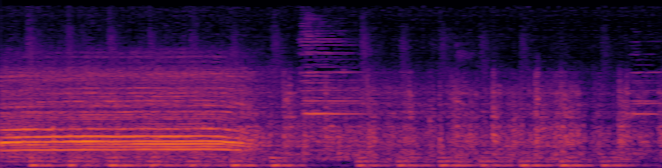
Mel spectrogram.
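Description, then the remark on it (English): A wood-burning steam locomotive chugs in a steady, rhythmic beat of heavy puffs and clanks. A sustained tone rides over the first couple of seconds before cutting off, leaving the chugging to continue. “This here engine eats up wood like it's striped candy.”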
